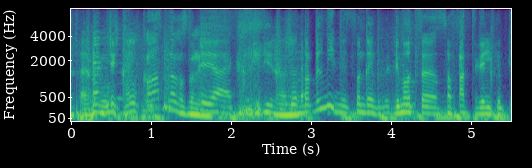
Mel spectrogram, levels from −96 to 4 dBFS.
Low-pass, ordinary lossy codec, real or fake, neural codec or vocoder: none; none; fake; codec, 16 kHz, 1 kbps, X-Codec, HuBERT features, trained on balanced general audio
